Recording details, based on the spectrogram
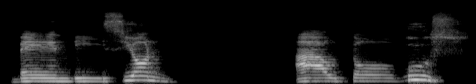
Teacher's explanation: Son agudas porque tienen su tónica en la última sílaba.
